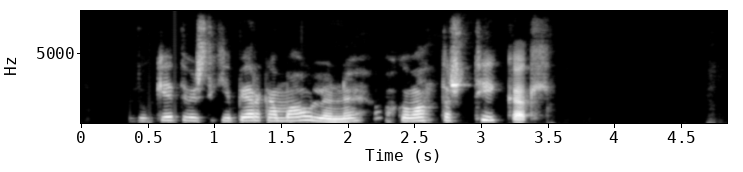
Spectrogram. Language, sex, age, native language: Icelandic, female, 40-49, Icelandic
